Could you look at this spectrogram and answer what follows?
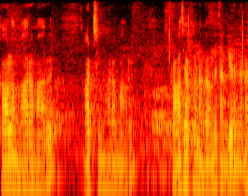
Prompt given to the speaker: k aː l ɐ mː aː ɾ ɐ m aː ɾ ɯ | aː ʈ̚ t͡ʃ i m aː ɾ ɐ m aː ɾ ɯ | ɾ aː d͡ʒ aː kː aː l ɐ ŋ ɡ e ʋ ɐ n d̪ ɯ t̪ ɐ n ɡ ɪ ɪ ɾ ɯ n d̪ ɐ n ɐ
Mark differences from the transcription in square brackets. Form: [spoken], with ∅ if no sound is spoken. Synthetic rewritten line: k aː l ɐ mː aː ɾ ɐ m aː ɾ ɯ | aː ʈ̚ t͡ʃ i m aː ɾ ɐ m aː ɾ ɯ | ɾ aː d͡ʒ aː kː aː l ɐ ŋ ɡ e ʋ ɐ n d̪ ɯ t̪ ɐ [ŋ] ɡ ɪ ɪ ɾ ɯ n d̪ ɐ n ɐ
